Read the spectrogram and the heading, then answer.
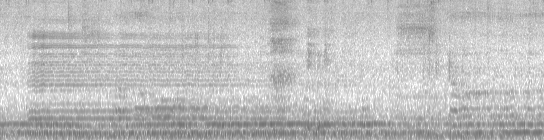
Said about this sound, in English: Humming your way, omming your way down towards your feet.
